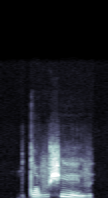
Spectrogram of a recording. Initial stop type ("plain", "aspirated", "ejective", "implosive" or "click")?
plain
